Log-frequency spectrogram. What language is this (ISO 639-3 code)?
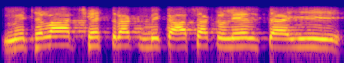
mai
